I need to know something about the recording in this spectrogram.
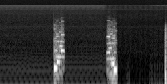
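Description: A short electronic chime sounds twice.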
